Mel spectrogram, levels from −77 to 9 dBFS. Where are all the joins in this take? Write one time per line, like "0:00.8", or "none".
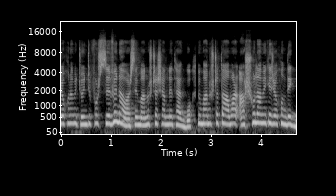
0:02.7

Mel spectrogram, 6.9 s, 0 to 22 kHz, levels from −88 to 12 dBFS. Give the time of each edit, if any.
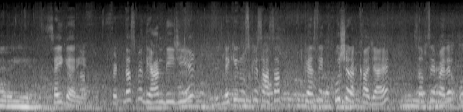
0:01.5

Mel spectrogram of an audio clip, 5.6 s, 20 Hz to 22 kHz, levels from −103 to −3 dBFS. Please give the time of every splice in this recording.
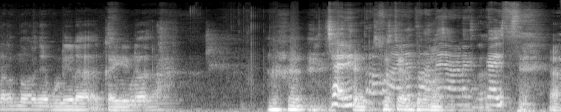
0:01.4

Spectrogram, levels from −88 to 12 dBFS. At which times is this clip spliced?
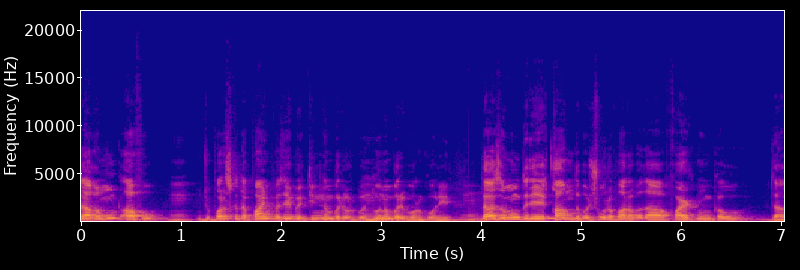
0:03.8

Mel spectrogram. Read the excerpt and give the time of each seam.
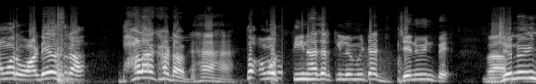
0:02.6

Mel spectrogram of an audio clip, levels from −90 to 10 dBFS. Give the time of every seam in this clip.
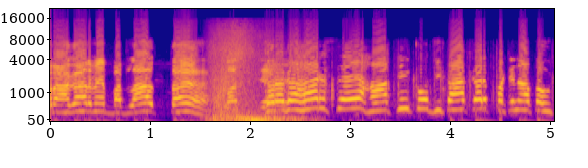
0:01.7

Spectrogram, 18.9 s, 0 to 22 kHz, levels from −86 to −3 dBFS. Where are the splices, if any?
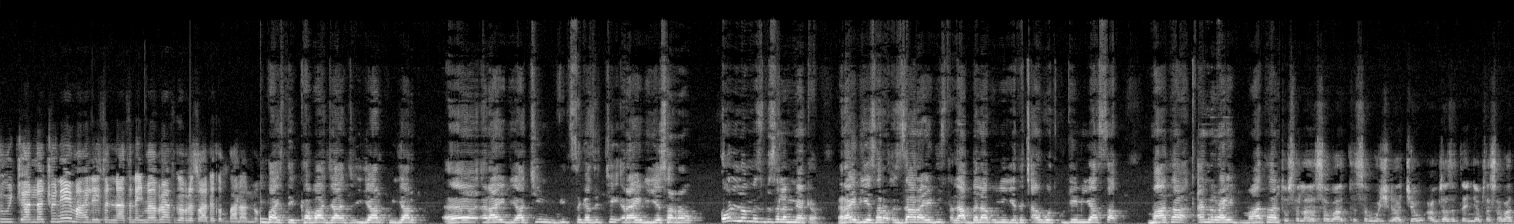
0:03.3
0:16.0

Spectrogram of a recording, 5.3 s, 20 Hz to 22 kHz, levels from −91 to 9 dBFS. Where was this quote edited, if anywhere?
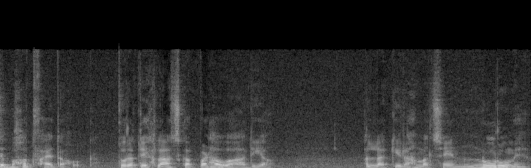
0:01.2

